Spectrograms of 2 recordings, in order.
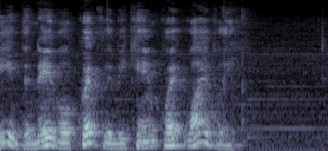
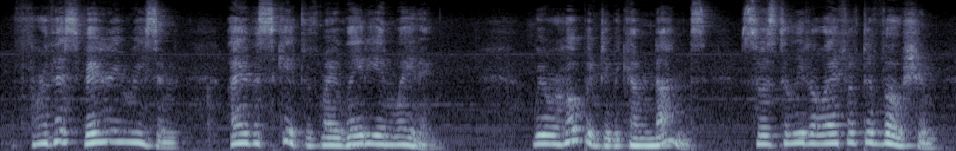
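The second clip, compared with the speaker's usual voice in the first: higher-pitched, earnest plea; hopeful heiress; 7 semitones higher than usual. Acted. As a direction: petition the abbess in a lifted, formal voice. Heiress pleads to join.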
